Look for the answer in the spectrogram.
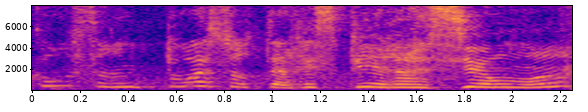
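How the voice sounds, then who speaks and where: A woman's voice: sits high, moderate pace, background noise, close to an everyday voice. Woman playing a flustered mother in labour. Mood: anxious. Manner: panting, moaning, calming herself.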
